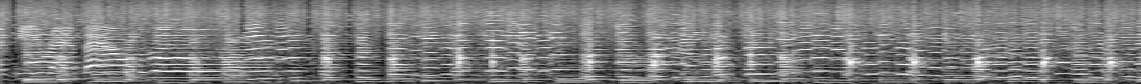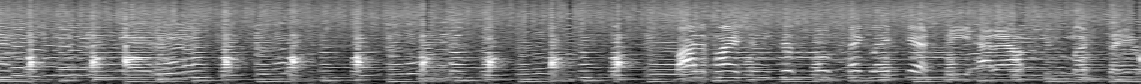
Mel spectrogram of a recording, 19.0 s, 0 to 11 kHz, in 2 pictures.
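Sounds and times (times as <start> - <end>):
small band playing western music: 0.0 - 19.0.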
